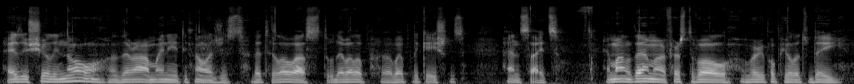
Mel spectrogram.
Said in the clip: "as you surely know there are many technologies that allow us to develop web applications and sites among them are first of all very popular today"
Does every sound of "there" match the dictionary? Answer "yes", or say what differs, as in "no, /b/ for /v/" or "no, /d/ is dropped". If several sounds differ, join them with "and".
yes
